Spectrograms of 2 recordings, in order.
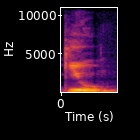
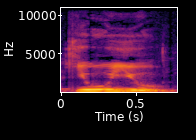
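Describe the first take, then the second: First: It is said as one syllable, 'kyoo'. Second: It is said as two parts, 'kyoo-yoo'. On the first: "just কিউর উচ্চারণটা করলেই হবে" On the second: "এটা যদি আমরা উচ্চারণ করি"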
